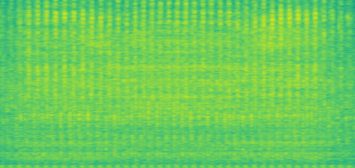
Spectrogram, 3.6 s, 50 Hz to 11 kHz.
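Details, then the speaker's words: 2022 Royal Enfield Classic 350 Reborn, stolen and recovered, at idle before a valve adjustment; sharp regular tick at about four a second from the top end and also the bottom end; the bottom-end tick is traced to an exhaust joint blow; ticking at idle. "if I take my mic off you can sort of hear the top end that happing but also it's doing it from the bottom end as well so we got the top end"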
